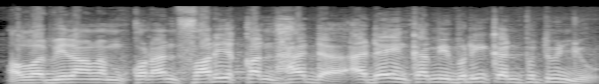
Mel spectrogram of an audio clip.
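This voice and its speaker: A man's voice: on the high side, steady tone, rapid-fire. Emphatic male religious teacher. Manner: emphatic, keeps checking students understand. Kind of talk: religious class lecture.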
